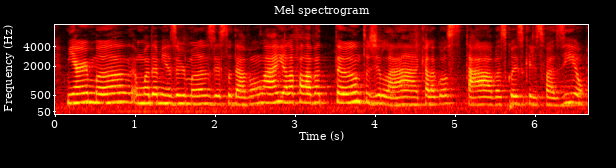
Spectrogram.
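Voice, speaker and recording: A woman with a high pitch and a bright, sharp tone speaks at a moderate pace with hardly any pauses. Her intonation is fairly even, and audible room echo surrounds her. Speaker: teacher. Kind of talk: interview. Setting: studio.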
